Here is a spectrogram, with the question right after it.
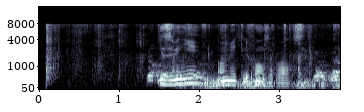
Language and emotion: Russian, neutral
